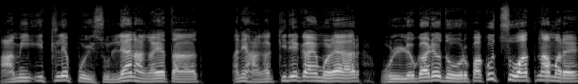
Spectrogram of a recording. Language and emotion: Goan Konkani, angry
